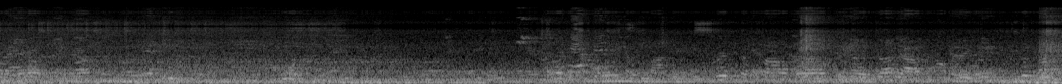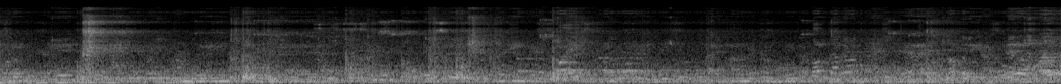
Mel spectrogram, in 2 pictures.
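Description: Inline skate wheels roll and scrape across a hard rink floor.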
